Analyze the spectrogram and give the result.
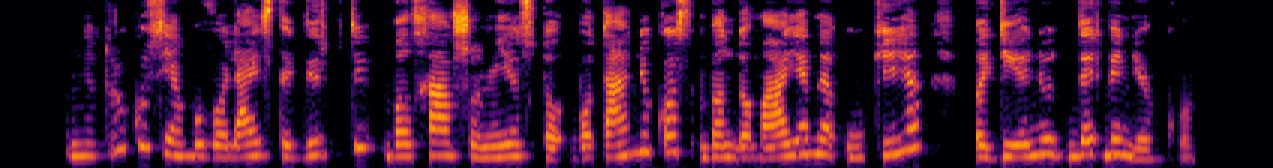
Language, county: Lithuanian, Alytus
